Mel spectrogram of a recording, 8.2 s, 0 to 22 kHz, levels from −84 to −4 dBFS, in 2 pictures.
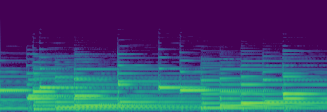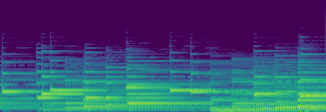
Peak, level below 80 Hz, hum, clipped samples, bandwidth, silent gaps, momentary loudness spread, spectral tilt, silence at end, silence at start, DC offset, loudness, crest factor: -6 dBFS; -36 dBFS; none; under 0.1%; 6 kHz; none; 5 LU; -10.5 dB/octave; 0 s; 0 s; under 0.1%; -22 LUFS; 16 dB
